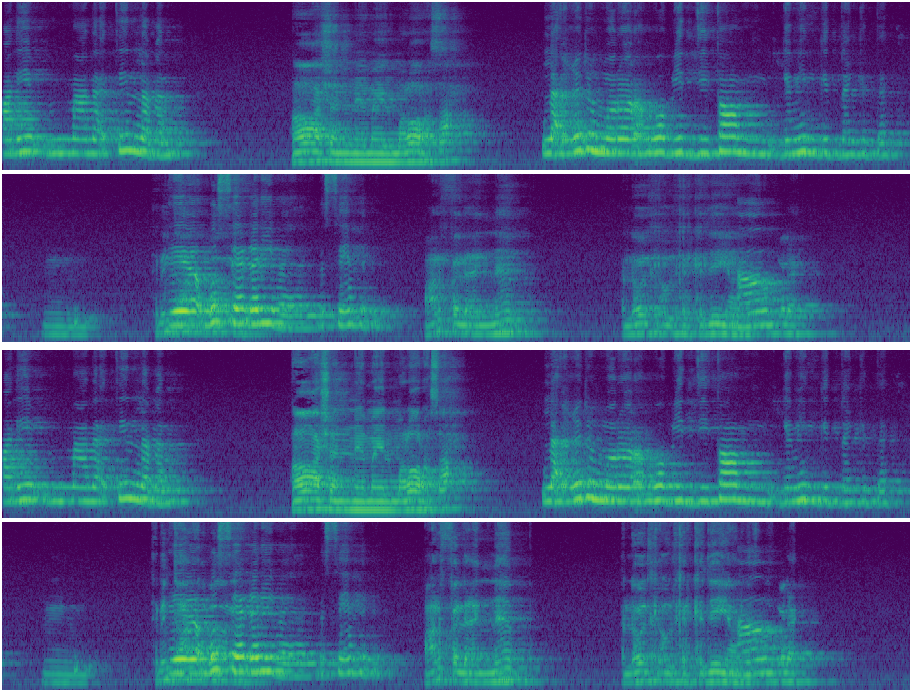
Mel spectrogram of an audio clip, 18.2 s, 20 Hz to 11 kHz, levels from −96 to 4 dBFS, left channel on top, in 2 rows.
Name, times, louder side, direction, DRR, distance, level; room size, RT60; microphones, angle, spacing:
voice 1, 0.0-1.8 5.4-8.9 10.7-12.9 16.4-17.0, equal, 10° left, 1 dB, 4.1 m, -22 dB
voice 2, 2.9-4.6 9.5-9.9 10.6-11.5 13.3-14.3 15.3-17.0, right 1 dB, 65° right, 4 dB, 3.1 m, -28 dB
26.0 x 19.0 x 7.4 m, 0.76 s
head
